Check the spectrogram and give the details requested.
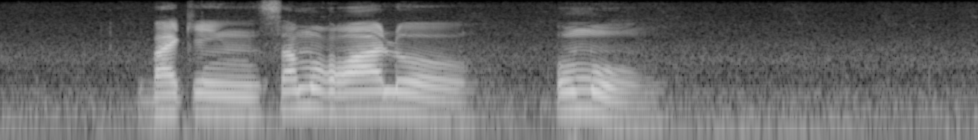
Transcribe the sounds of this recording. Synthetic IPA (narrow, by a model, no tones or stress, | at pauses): bakʼeŋ̩samʊrwalɔ | ʊmʊːŋ̩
